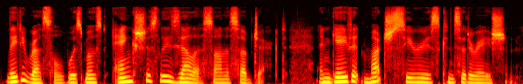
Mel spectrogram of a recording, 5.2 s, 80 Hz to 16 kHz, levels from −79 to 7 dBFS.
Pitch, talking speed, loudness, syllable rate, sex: 170 Hz, 170 wpm, -18 LUFS, 5.5 syllables/s, female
